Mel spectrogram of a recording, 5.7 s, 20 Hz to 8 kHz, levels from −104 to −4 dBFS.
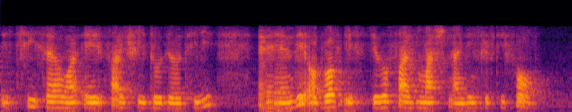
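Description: Throughout, the speech carries the buzzy, gravelly texture of the GSM full-rate codec, band-limited to 250 Hz–3.6 kHz, consistent with 13 kbit/s vocal-tract modelling over pulse excitation.

Lost GSM frames appear at 0.58–0.61 s as a brief metallic smear, then at 2.54–2.8 s as 180 ms of scattered rough ringing from repeated last-good-frame parameters, with the longest run around 70 ms.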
